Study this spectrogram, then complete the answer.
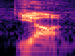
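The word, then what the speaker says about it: Jung: Josh Young is how you say it.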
